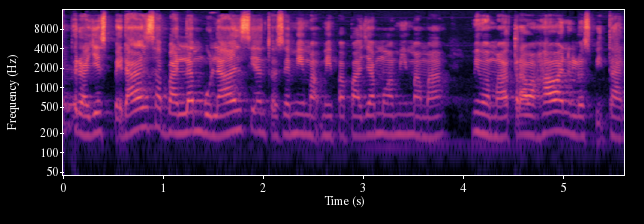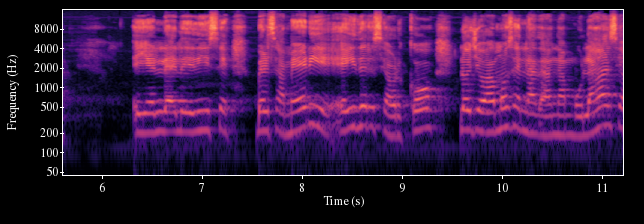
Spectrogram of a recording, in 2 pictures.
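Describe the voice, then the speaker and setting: A woman, a guest recounting a deeply painful personal story, acting out quoted dialogue with many fillers. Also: darkish tone. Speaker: interview guest. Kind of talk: emotional personal testimony.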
